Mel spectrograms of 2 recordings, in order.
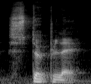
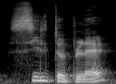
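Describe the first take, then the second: First: The first two words merge into one short 'ste'. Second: The first word is said fully as 'seel'.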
